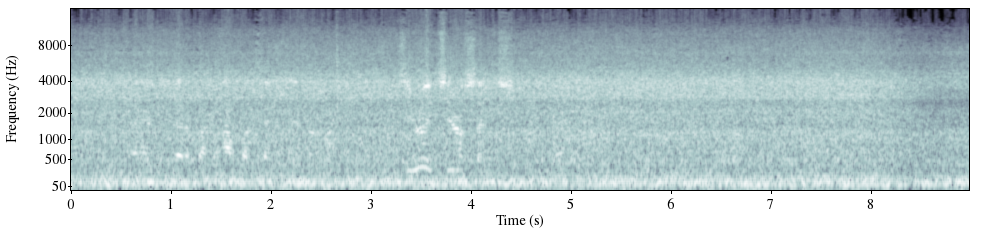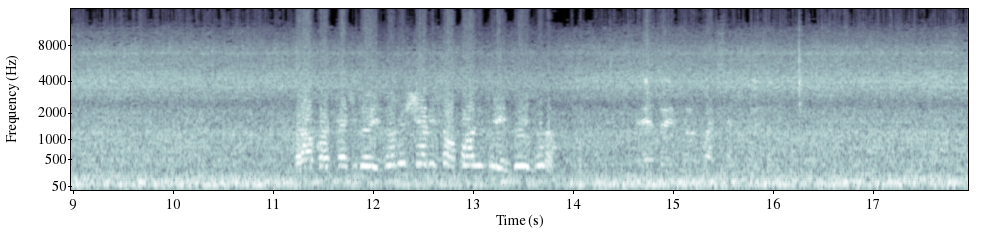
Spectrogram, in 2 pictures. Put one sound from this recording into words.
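Steady engine and air noise roar throughout an aircraft cockpit.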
